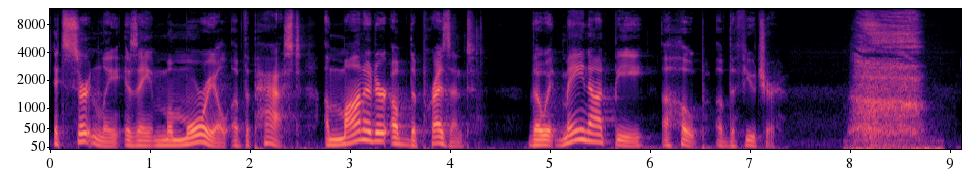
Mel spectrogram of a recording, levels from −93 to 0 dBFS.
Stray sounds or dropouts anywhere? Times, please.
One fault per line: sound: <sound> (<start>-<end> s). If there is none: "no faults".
sound: breath (7.9-9.0 s)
